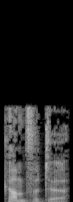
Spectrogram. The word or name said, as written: comforter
